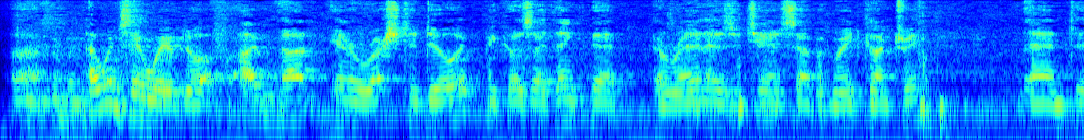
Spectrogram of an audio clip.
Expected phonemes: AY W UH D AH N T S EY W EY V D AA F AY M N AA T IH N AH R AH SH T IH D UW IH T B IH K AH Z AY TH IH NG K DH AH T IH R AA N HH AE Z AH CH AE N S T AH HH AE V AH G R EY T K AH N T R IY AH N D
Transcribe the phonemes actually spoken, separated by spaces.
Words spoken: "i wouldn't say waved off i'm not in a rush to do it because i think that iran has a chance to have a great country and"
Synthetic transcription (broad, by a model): AY W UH D N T S EY W EY V D AA F AY M N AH T IH N AH R AH SH T IH D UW IH T B IH K AH Z AY TH IH NG K DH AH T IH R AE N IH Z AH CH AE N S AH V AH G R EY T K AH N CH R IY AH N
